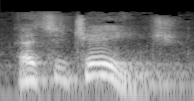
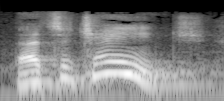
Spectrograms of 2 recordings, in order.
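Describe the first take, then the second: No difference in how they are said.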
